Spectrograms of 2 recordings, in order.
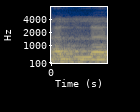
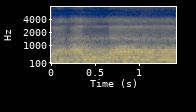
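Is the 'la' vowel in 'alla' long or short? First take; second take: short; long. First: The 'la' vowel is held short. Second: The 'la' vowel is drawn out long. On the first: It tells the children of Adam to worship Satan. The speaker calls it wrong. "La nya kan pendek" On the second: It tells the children of Adam not to worship Satan. The speaker calls it right. "harus jelas, agak panjangan"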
